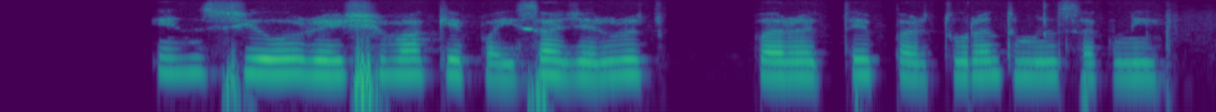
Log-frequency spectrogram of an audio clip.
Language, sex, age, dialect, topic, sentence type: Maithili, female, 18-24, Angika, banking, question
